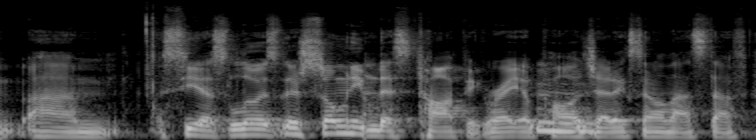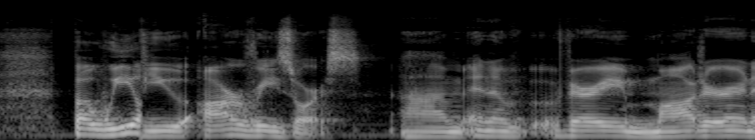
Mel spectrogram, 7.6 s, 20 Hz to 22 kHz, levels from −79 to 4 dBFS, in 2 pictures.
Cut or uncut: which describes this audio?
cut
